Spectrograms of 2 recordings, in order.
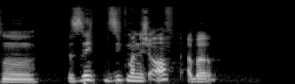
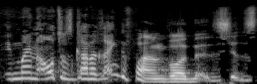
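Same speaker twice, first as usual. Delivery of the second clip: indignant outburst; 9 semitones higher than usual. Retold or imitated. Indignant reply to the officer.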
